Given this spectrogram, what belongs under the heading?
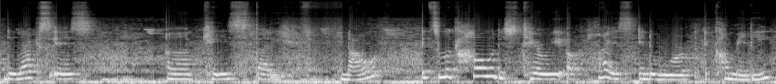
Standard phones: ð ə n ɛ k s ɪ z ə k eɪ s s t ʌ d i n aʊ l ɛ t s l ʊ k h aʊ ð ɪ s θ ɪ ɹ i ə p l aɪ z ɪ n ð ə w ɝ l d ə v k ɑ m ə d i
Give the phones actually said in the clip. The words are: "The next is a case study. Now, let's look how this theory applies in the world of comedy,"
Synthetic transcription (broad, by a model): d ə n ɛ k s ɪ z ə k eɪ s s t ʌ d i n aʊ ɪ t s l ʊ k h aʊ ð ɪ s t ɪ ɹ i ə p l aɪ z ɪ n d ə w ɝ d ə k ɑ m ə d i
